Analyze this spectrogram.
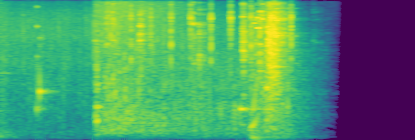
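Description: Food sizzles in a pot over a fire.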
